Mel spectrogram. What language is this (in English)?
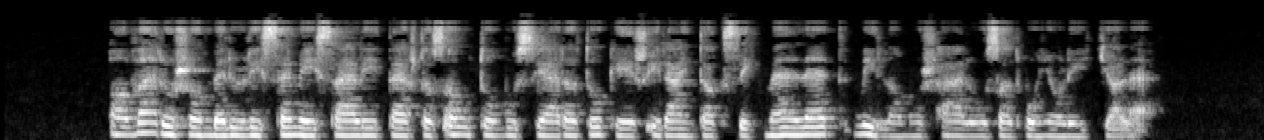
Hungarian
